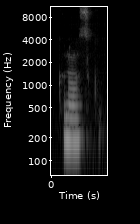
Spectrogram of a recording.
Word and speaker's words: conosco: So with io, it's conosco, because CO next to each other is a k sound, conosco, whereas the SCI sound in Italian is she.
